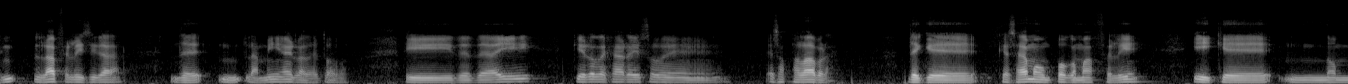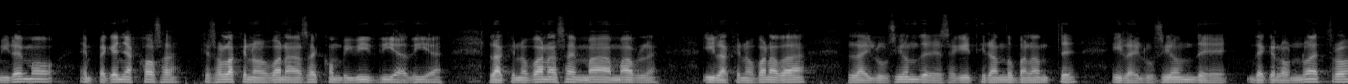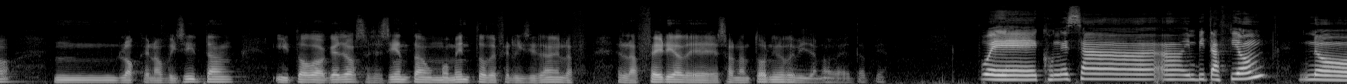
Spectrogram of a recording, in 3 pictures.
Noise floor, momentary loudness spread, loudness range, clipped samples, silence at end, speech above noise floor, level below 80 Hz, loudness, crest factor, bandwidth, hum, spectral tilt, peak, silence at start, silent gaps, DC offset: -55 dBFS; 13 LU; 9 LU; under 0.1%; 0 s; 30 dB; -60 dBFS; -26 LUFS; 20 dB; 16 kHz; none; -6 dB/octave; -6 dBFS; 0 s; none; under 0.1%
